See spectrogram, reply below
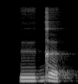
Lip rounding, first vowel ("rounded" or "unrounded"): unrounded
